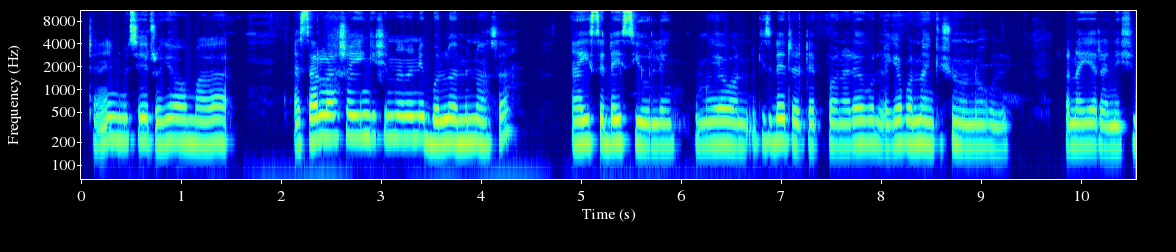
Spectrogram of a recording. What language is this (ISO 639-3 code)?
mas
